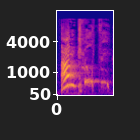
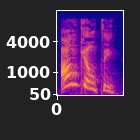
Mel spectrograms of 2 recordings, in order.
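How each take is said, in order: First: Much higher, rising plea; Moshe repeating guilty. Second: High, pained confession; Moshe pleading guilty. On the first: Moshe repeats his guilt to the sheep, rising higher. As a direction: let the pitch climb up into a wail on guilty. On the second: Moshe admits guilt to the flock, high and pained. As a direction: cry out your guilt in a raised pitch. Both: Retold or imitated. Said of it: "Moshe says this".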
